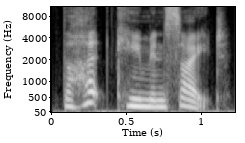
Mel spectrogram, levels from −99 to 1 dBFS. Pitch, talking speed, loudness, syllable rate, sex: 225 Hz, 245 wpm, -16 LUFS, 4.8 syllables/s, female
